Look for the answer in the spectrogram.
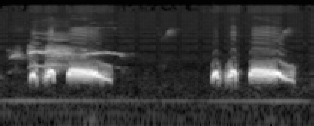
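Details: Two phrases of a spotted dove cooing in thổ sấm voice, each with a pair of short notes and then a long, gently sliding coo. A faint higher whistle sounds early and a low hum runs throughout.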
